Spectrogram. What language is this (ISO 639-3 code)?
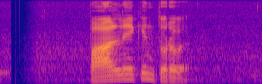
sin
